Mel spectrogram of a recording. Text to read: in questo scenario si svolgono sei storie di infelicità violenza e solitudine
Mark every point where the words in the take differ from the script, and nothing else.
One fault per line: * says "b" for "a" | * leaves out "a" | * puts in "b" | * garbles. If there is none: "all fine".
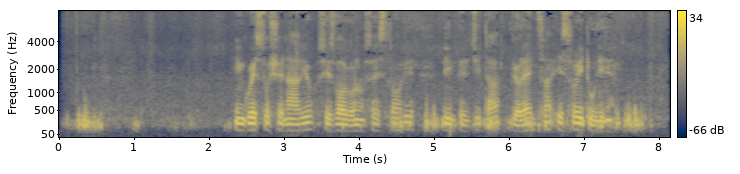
all fine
